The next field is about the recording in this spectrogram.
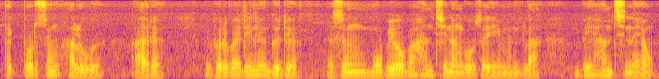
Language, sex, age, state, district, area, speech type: Bodo, male, 18-30, Assam, Baksa, rural, spontaneous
